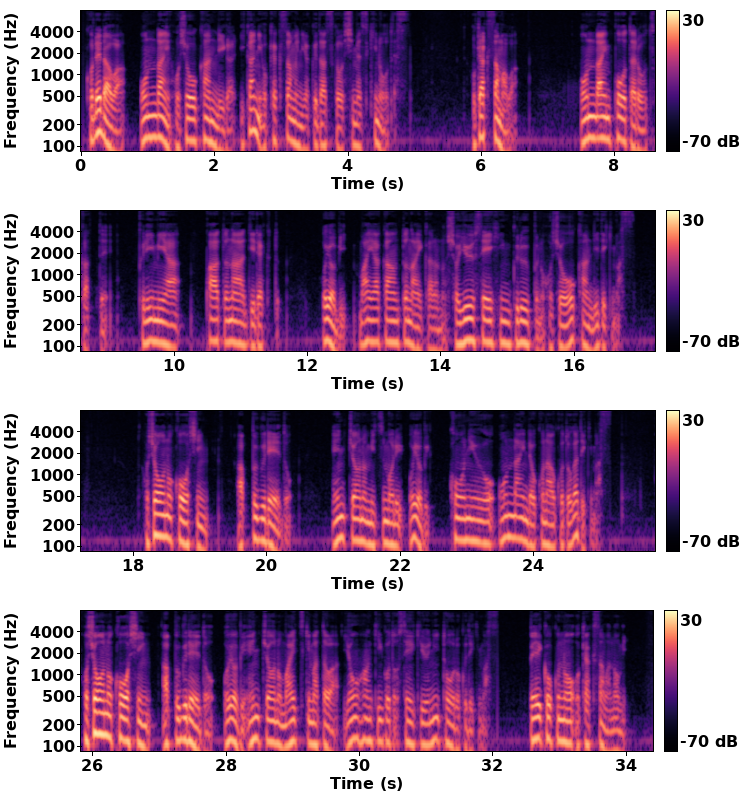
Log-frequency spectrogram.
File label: JAPANESE; delltranslations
